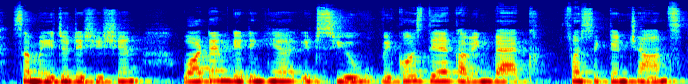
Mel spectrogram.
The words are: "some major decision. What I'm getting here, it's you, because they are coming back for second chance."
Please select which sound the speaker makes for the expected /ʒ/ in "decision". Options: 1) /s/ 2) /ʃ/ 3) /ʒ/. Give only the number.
2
